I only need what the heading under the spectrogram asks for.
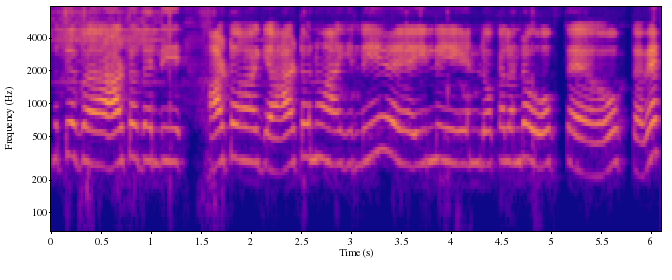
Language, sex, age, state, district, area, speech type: Kannada, female, 18-30, Karnataka, Vijayanagara, rural, spontaneous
